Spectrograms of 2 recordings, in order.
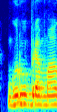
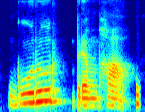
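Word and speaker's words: गुरुर्ब्रह्मा: So when I learned it many many years back, I always said guru Brahma, guru Vishnu. But after I learned the right pronunciation I understood that it is gur braha ur vishnuhu gur deo.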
